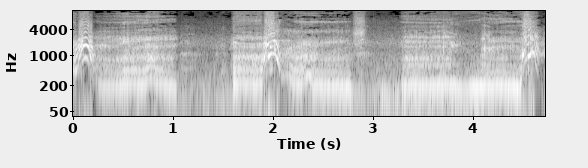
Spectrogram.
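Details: Fierce white dog called Teddy Bear, tied up by a public road, alternates long low rumbling growls with short sharp barks, roughly one bark every two seconds, warning off an approaching person.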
